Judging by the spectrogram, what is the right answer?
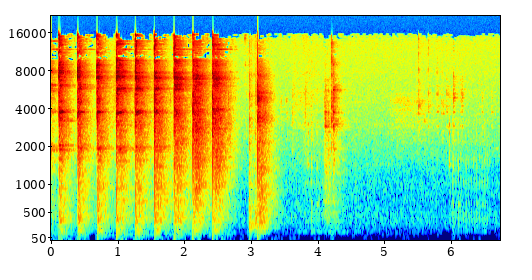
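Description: Hammer striking a thin steel rod clamped in a bench vise, bending its end into an L: a steady run of ringing metal-on-metal blows, about three a second. The blows stop about three seconds in, after one last strike, and faint handling of the rod follows.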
